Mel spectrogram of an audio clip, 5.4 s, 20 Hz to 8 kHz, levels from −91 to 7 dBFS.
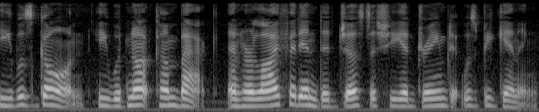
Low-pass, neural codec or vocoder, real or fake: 7.2 kHz; none; real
